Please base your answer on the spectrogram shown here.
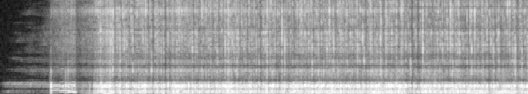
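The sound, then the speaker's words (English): Someone takes a sip of a drink of squash: a sudden sucking onset gives way to a loud, rough, continuous liquid noise that carries on steadily to the end. “Now, I'm going to have a little sip of blanc squash here”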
